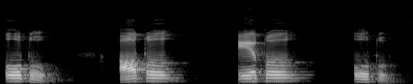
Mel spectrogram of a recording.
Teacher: طا حرف قلقلہ میں سے ہے تو ہم نے طا پر حرف قلقلہ کرنا ہے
